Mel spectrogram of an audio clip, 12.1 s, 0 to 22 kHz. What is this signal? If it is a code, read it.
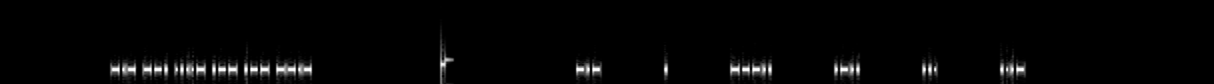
Morse code, heard as a keyed tone, about 44 wpm, spaced as for 19 wpm, 700 Hz. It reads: KG4WWQ KE8LSV
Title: USA Call Signs - 6 Characters - 8x Character Spacing - 45wpm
